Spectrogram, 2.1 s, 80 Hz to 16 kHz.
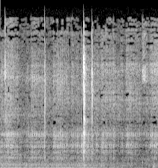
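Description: Marineland Emperor 400 hang-on-back aquarium filter running with a steady low hum. A click comes about a second in, and the hum then dies away as the filter is unplugged.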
